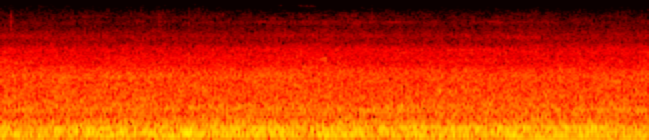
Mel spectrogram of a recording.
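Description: Steady outdoor rain-and-wind noise: a constant low rumble with an even hiss above it, and no distinct events.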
